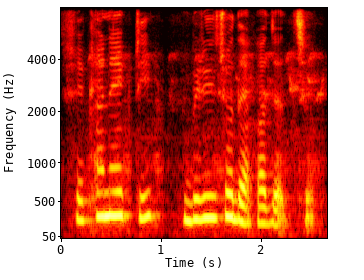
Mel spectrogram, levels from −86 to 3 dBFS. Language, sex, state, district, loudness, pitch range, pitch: Bengali, female, West Bengal, Cooch Behar, -14 LUFS, 255-305 Hz, 280 Hz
